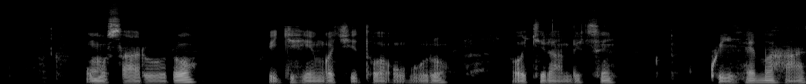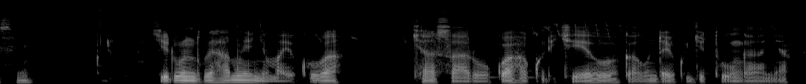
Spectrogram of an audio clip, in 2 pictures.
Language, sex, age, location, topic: Kinyarwanda, female, 18-24, Kigali, agriculture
